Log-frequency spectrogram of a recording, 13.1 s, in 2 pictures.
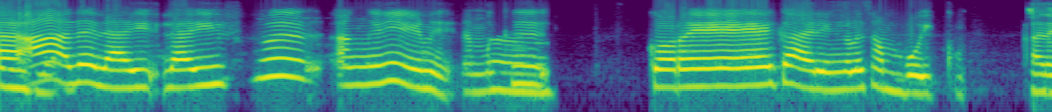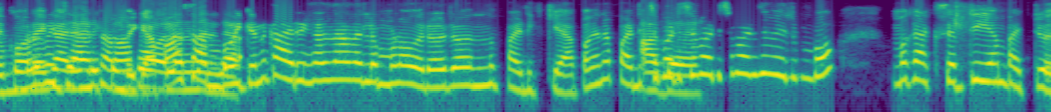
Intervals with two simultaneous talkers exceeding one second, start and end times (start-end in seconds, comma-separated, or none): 6.6-8.0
